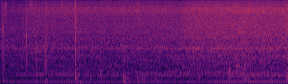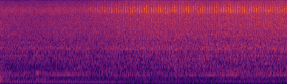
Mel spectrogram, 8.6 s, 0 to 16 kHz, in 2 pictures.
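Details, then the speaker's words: 2014 Hyundai ix35, G4NA engine, 87,000 km, previously knocking with piston scuffing and heavy carbon, after rebuild: first start with oil pressure up, heard from outside; steady, even idle with no knocking or ticking, before warm-up to operating temperature. "пробуем давление пошло машина заработала год у нас 14 Сейчас будем прогревать до рабочей температуры"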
